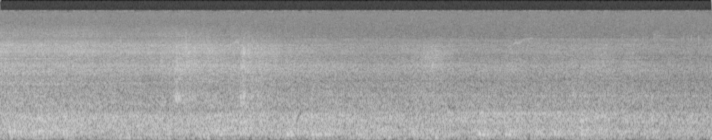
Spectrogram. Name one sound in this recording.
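An electric train rumbles slowly along the rails, drawing nearer.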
